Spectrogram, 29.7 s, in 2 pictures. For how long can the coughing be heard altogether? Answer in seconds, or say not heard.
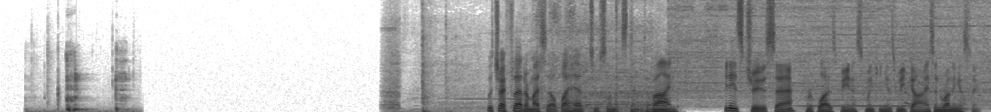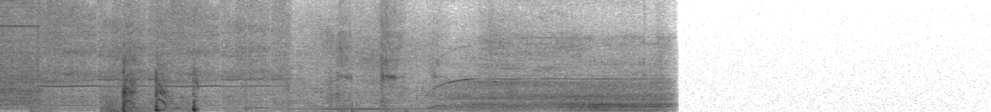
3 s.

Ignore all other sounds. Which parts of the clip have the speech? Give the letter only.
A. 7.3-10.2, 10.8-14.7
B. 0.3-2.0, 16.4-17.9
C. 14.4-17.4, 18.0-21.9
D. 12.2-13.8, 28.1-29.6
A.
